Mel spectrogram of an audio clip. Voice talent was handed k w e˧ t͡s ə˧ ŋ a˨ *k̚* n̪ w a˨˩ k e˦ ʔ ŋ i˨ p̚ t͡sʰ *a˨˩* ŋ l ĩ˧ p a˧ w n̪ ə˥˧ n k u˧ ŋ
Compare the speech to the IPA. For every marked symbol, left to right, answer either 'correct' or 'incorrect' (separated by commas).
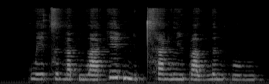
correct, incorrect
